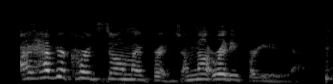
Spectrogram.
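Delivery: ordinary talk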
